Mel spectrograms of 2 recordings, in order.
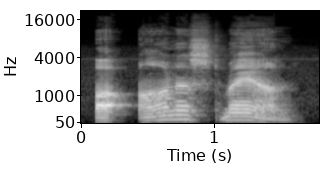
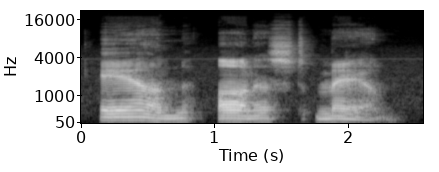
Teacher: Honest starts with the vowel sound, silent H, so we have to get a consonant sound in front of it.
